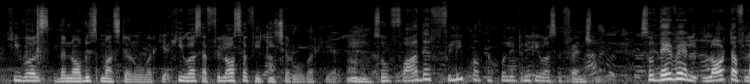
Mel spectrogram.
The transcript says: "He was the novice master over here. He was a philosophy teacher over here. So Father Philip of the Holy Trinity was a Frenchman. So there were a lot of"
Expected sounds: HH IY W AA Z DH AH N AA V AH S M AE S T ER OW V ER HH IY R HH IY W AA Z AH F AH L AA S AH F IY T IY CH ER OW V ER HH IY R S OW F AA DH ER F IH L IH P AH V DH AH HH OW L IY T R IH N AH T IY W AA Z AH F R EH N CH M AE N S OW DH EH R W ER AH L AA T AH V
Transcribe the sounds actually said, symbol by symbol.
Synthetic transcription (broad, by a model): HH IY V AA Z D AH N AA V AH S M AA S T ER OW V ER HH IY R HH IY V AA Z AH F AH L AA S AH F IY T IY CH ER OW V ER HH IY R S OW F AA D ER F IH L IH P AH V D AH HH OW L IY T IH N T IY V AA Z AH F R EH N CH M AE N S OW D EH R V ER L AA T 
